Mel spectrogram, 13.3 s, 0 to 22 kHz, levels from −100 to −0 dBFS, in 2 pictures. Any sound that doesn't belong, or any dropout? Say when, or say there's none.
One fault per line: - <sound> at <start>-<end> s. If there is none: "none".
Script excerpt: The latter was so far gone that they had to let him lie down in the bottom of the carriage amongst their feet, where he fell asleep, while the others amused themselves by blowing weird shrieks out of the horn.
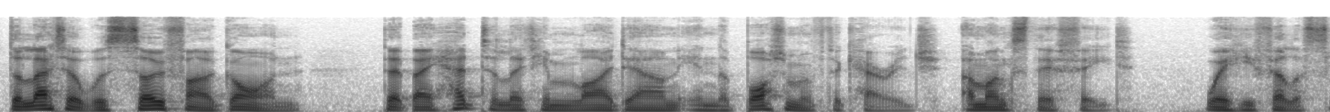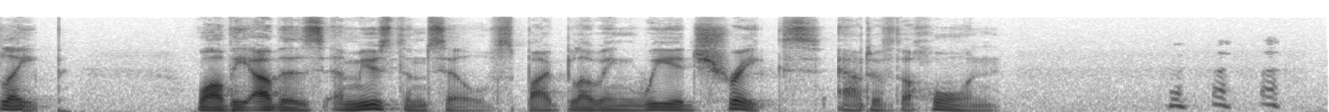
- laugh at 12.5-13.1 s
